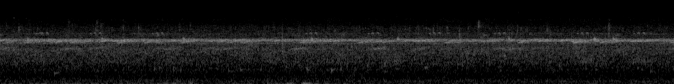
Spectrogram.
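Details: Lakeside frog chorus: many frogs blend into an unbroken, shrill trilling drone that holds an even pitch and loudness, with light ambient hiss beneath.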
